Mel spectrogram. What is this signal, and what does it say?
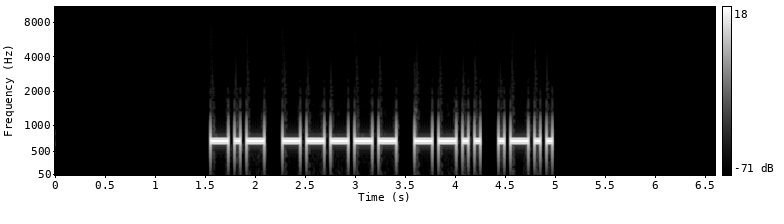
Morse code, heard as a keyed tone, about 20 wpm, 700 Hz. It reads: K0ZL
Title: Speed Racing - USA 1x2 Call Signs 17wpm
